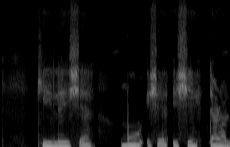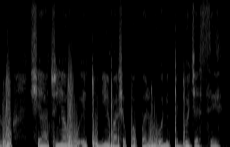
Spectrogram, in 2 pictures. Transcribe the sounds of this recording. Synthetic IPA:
kʰi˦i˧le˦i˧ʃɛ˦ | mũ˦˧˦ | i˨ʃe˧da˦ɾa˧lu˦ʃe˧a˨tũ˨˦jɛ˦˨wo˨e˨to˨nĩ˨˦i˦˨ba˨˧˦ʃe˧k͡pɔ˨k͡pɛ˨lu˨˦o˦nĩ˦k͡pĩ˨˦do˦˨d͡ʒɛ˨si˨˦

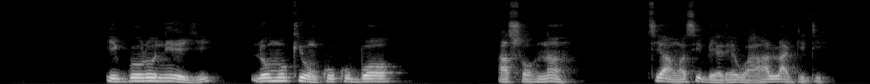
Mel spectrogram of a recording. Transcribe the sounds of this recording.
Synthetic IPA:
i˧ɡ͡bo˧ɾo˦nĩ˧e˨ji˨˦ | lo˦mõ˦ki˦o˦˨ũ˨ku˦ku˦bɔ˦ | a˨sɔ˨˦nãː˦˨ | ti˨˦a˦˨w̃ɔ̃˧˦si˦˨bɛ˨ɾɛ˨˦wa˨˦a˦la̰˦˨ɡi˨˦di˧

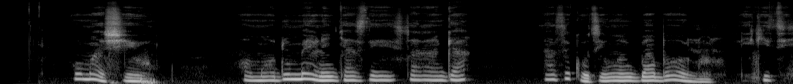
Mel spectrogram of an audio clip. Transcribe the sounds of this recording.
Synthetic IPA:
o˦mãː˦˨ʃe˧˨o˨ | ɔ˧˨mɔ̃˨ɔ˧dũ˦mɛ˦˨ɾ̃ĩ˧˦d͡ʒa˦˧si˦ʃa˦ɾã˦˧ŋ˦ɡa˦ | la˦si˦˨ko˨ti˨˦w̃ɔ̃˧˦ɡ͡ba˦bɔ˦˨lo˨li˨˦ki˦ti̥˦˨

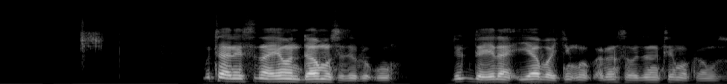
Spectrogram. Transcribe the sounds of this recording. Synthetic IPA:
mʊ˦taː˨neː˦sʊ˦naː˨jɐ˦wɐ˨ndaː˦mʊ˨nsu˨dɐ˨ɽʊ˦˨kʷʼoː˦ | dʊ˦k̚da˨jɐ˦naː˨ʔɪ˦jaː˦baː˨kʲɪ˦ŋkʷʼoː˨kʼɐ˨ɽɪ˦nsu˨wɐ˦d͡ʒɛ˦nta˦jmɐ˨kaː˦mʊ˦su˨ʔ

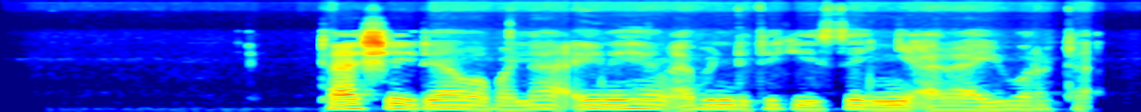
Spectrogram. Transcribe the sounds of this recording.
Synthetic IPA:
ta˦ʃa˦jdaː˦wa˨bɐ˨laː˦ʔa̰˦jnɐ˦hɪ˦ŋʔa̰˨bɪ˦nda˨tɐ˦kʲeː˨sɐ˦˨ɲji˦ʔa̰˨ɽaː˨jʊ˦wɐ˦rtʰa˨ʔ

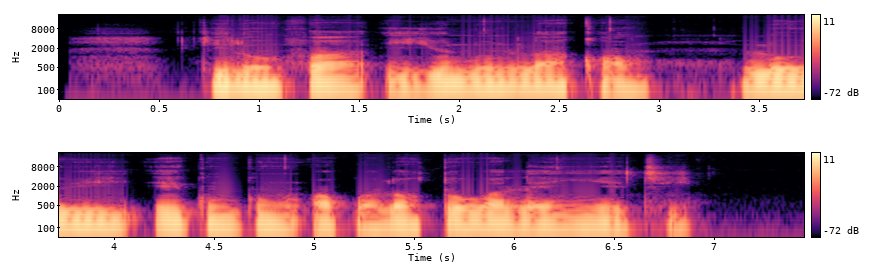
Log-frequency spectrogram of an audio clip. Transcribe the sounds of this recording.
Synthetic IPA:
ki˦lo˦n̩˦fa˧i˨ju˨˦nũ˦n̩˦la˦kʰã˧ | lo˦ɾi˦e˧ɡũ˧ɡũ˧ɔ˧k͡pɔ˧lɔ˧to˦wa˦˨lɛ˨˦j̃ĩ˧˦e˨tʰi˧˦

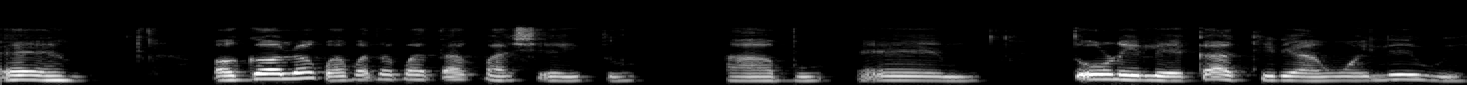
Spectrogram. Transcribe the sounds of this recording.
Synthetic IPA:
ɛ˦ | ɔ˧ɡɔ̃˦ɔ˧lɔ˦k͡pa˨˦k͡pa˦ta˦k͡pa˦ta˦k͡pa˦ʃe˧i˧to˧ | a˨bo˨ɛ˨ | to˦ɾ̃ĩ˧lɛ˨˦ka˦˨ki˧ɾi˧a˨w̃ɔ̃˧i˧le˦˨we˨

